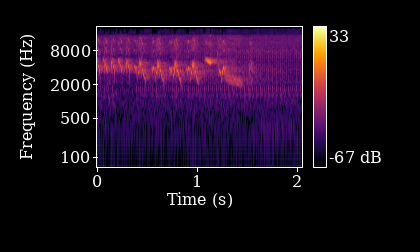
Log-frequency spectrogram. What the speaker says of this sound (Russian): Но вон певчая птица.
